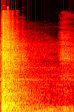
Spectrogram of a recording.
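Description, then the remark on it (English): A single heavy thud of a door being shut in a hurry, loud, with a booming low rumble that lingers and fades over the next second. “Through that door! Hurry! Now, close it!”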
